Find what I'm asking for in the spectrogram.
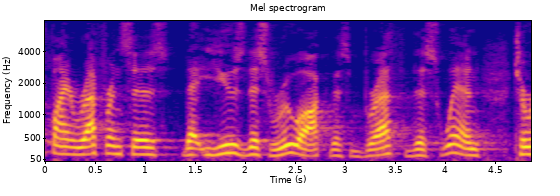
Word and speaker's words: ruach: Well, like the Greek word, the Greek synonym, this Hebrew word, it's a fun word to say, because you got to get that real guttural sound at the end. It's ruach, ruach, ruach.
